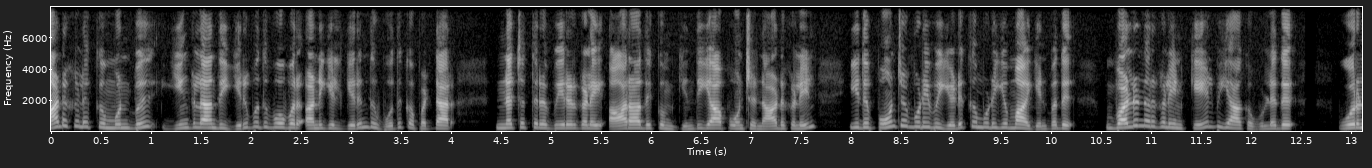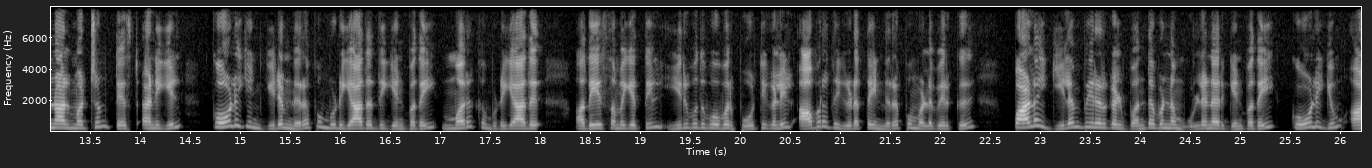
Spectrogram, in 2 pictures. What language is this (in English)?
Tamil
